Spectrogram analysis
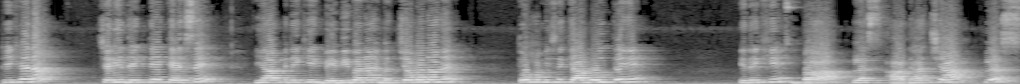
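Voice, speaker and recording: A woman teaching young children, patiently sounding out syllables and repeating each word slowly. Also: high-pitched, heavy reverb, poor audio. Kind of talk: classroom lesson for young children.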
